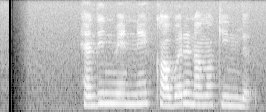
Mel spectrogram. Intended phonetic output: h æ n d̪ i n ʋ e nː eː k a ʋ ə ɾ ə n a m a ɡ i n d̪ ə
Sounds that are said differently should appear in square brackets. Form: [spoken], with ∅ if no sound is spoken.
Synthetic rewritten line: h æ n d̪ i n ʋ e nː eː k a ʋ ə ɾ ə n a m a [k] i n d̪ ə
